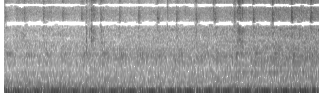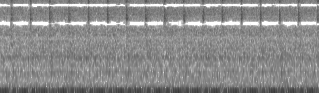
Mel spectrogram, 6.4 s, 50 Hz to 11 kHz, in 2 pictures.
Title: 2016 Mustang GT Ticking sound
